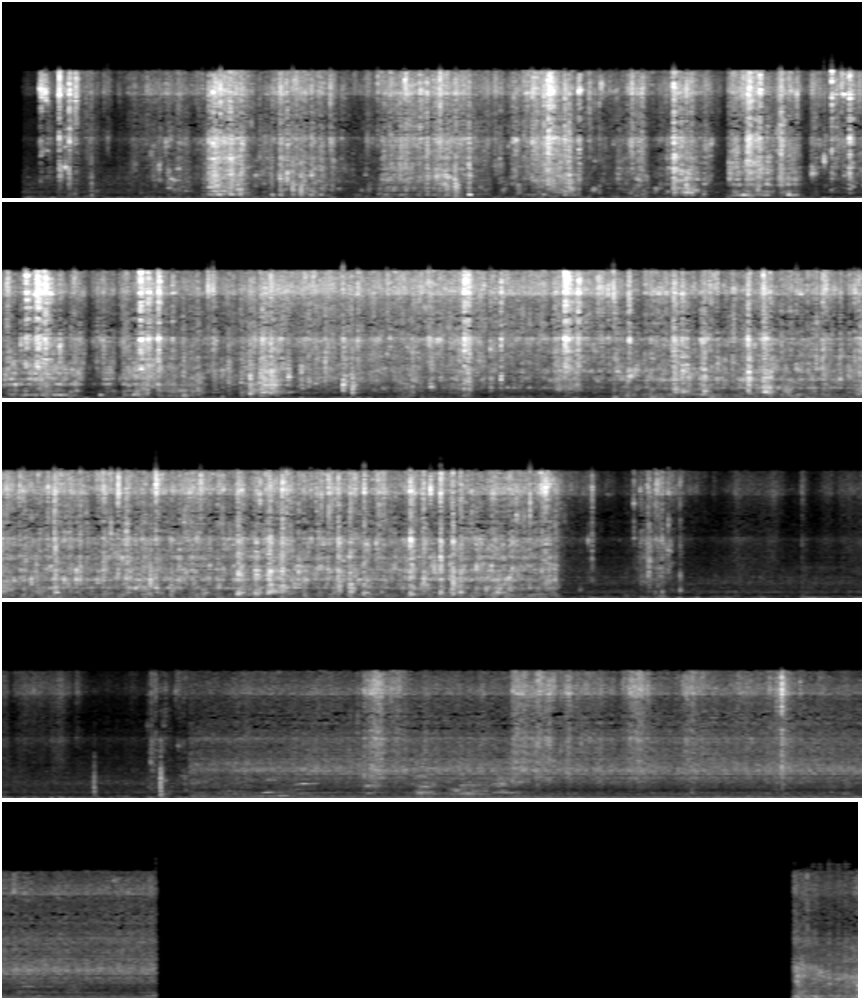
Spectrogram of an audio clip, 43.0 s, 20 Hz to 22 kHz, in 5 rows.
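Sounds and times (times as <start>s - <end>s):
tap water running into a sink: 0.6s - 22.8s.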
